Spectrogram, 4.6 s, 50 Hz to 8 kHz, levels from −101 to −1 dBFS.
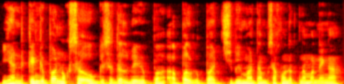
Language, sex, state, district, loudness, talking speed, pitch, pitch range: Garo, male, Meghalaya, North Garo Hills, -16 LUFS, 130 wpm, 125 Hz, 120-140 Hz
